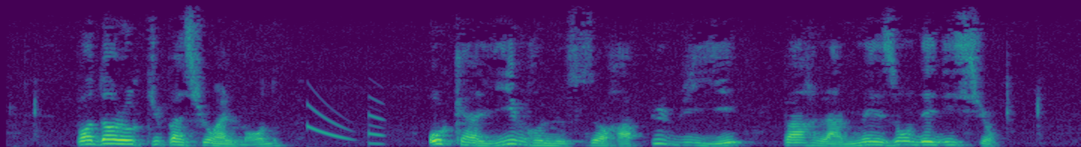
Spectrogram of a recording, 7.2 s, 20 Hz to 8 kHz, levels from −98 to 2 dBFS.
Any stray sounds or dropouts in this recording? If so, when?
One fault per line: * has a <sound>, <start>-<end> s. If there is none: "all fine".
* has a chirp, 2.0-2.6 s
